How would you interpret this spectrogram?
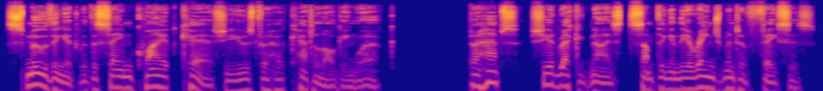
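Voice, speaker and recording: A man with an extremely deep voice narrates a first-person detective story. His delivery is measured and literary, with a brooding tone and plenty of movement in pitch. The sound is dry, with no room around it. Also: no echo.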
